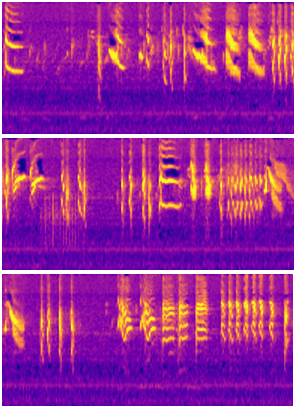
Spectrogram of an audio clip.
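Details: Linnet song delivered as a territorial claim: bursts of fast chirps and trills, a short buzzy rattle, pauses, then resumed rapid twittering phrases, with a faint steady hum behind.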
